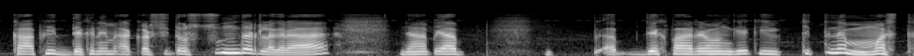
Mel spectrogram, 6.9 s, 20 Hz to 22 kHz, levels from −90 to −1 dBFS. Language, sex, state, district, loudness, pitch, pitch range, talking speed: Hindi, male, Bihar, East Champaran, -18 LUFS, 195 Hz, 180-215 Hz, 165 wpm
